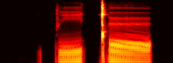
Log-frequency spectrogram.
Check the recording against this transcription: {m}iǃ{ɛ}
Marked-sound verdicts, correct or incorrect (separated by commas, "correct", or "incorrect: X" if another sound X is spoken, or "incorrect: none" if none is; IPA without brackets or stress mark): incorrect: p, incorrect: ø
